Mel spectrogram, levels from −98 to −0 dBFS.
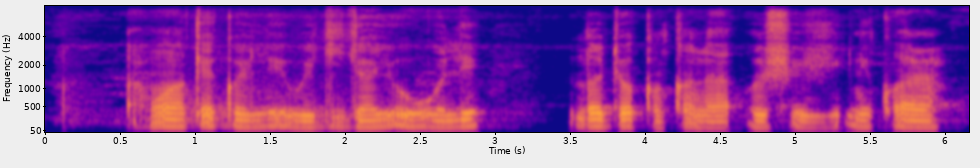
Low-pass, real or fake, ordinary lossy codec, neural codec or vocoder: none; real; none; none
